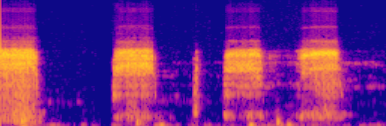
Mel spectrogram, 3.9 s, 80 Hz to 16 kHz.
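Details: Owl at night, 1:27 AM on April 9, 2012, as a female swallows a rabbit; four harsh hissing screeches about a second apart, mixed with soft low bumps and clicks.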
